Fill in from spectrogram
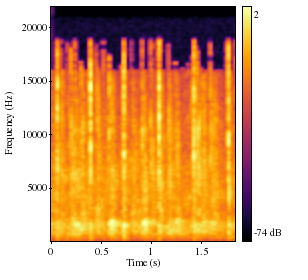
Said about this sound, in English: Isn't the Lord good? Aren't you glad you come to church today? Let's clap our hands unto the King. Thank him.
